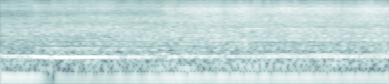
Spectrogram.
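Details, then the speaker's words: Diesel mower that used to die when the PTO was engaged, after a time delay relay was fitted: a steady, even drone with the blades engaged, no stumble or dying. Now running healthy under load. "oh yeah there it is it's working nice nice"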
